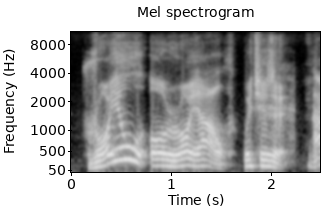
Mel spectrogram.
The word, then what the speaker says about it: Persona 5 Royal: Persona 5 Royal or Royale? Which is it? Royale. I've been pronouncing it Royale, but I do like cheeseburgers, so I don't know. I think it is Royal. Yeah, Persona 5 Royal, yeah.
